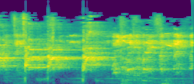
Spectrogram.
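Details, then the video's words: Female pet dog barking at a motion-activated toy that laughs and rolls; a few sharp, short barks cut through the toy's steady tonal laughing chatter. "My dog barking at Roffle"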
